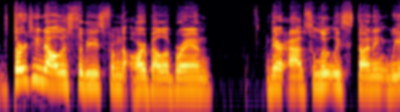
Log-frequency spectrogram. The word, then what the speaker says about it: Ourbella: These are from the brand called Arbella. And I'll put the name right here if you don't know how to spell it, but it's Arbella.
